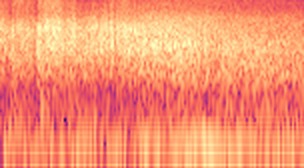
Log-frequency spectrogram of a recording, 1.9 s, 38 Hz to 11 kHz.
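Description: Heavy 8-inch naval guns firing in the naval combat game Ultimate Admiral Dreadnoughts, a loud sustained rumble of blasts and booms with no talk over it.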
